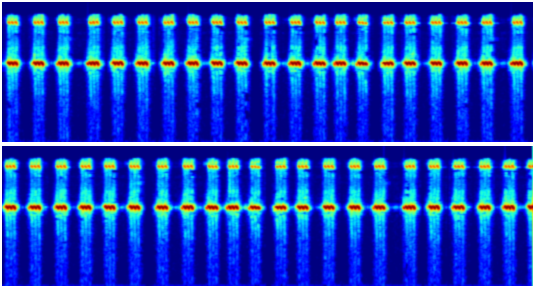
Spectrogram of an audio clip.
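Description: Cricket chirping in a fast, even run of short high-pitched chirps, about five a second, with no break.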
